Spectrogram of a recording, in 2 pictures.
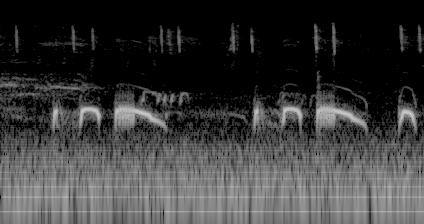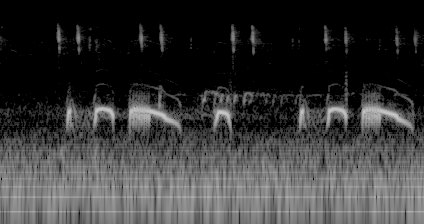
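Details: Repeated soft cooing of a spotted dove (cu gáy) from Ninh Thuận, Vietnam, recorded around bird trapping. Paired short coos lead into a long falling croon, cycling steadily, with crisp high clicking sounds and a low background rumble.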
